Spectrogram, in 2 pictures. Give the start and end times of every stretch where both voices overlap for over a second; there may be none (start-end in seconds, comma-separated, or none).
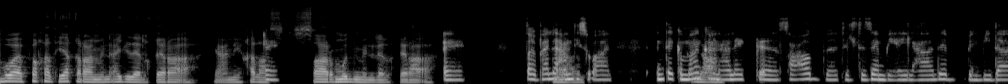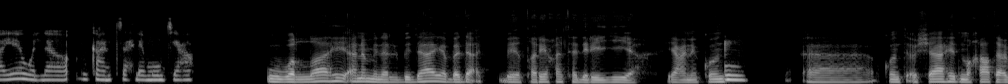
none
